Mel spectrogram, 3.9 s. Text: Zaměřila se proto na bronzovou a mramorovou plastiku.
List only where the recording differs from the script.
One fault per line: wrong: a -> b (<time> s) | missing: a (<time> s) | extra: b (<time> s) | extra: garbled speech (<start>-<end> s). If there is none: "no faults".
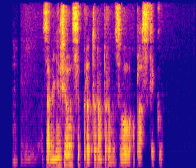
missing: mramorovou (2.7 s)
